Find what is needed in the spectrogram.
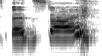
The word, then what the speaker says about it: Bed-Stuy: I had to look up how to say that because I know I say it wrong sometimes. I think it's Bed-Stuy.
